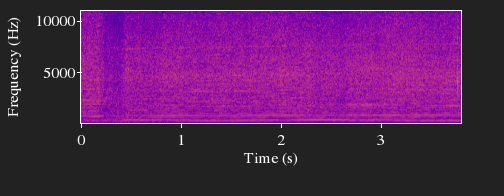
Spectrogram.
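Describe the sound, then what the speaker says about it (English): A 1991 Jordan 191 Formula 1 car engine held at full revs, around 12,000 rpm, a steady loud high-pitched scream with a sustained tone and no pauses. "Full revs now on the engine."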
